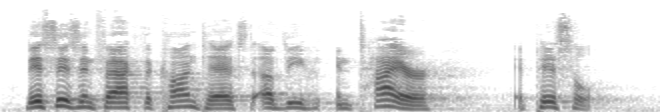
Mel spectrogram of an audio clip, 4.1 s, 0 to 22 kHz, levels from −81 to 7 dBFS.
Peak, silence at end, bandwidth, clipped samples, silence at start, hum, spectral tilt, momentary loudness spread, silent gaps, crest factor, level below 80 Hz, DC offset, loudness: -8 dBFS; 0.45 s; 14 kHz; under 0.1%; 0.15 s; none; -5.5 dB/octave; 14 LU; none; 18 dB; -62 dBFS; under 0.1%; -25 LUFS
